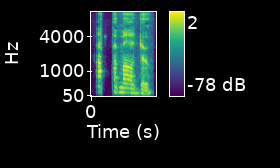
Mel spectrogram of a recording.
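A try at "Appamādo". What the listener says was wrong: Try to make the final O a bit less English. Appamado, the O.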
